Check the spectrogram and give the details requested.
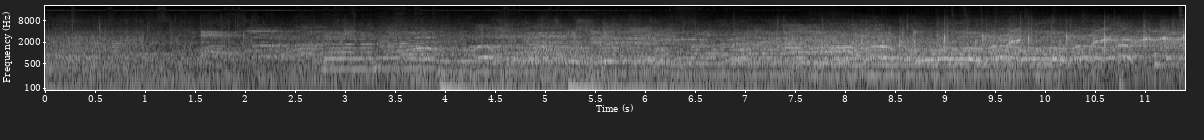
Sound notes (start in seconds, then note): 0.7 audience chattering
